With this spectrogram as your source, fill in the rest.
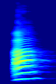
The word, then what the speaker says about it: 啊: 我们一起读 "ah, ah," light and short.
